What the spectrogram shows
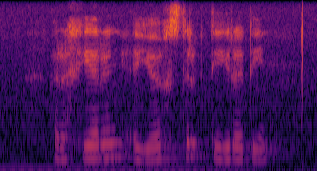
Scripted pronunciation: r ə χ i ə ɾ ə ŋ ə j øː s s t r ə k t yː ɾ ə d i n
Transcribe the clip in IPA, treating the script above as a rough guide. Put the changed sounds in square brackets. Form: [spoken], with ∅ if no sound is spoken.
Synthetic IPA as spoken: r ə χ i ə ɾ ə ŋ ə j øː [χ] s t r ə k t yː ɾ ə d i n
